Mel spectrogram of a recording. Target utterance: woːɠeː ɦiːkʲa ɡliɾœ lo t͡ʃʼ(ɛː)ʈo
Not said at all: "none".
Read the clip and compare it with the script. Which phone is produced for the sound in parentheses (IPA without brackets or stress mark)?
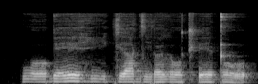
eː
